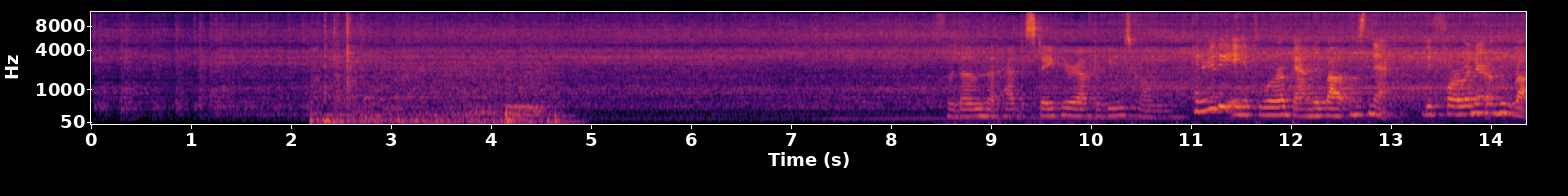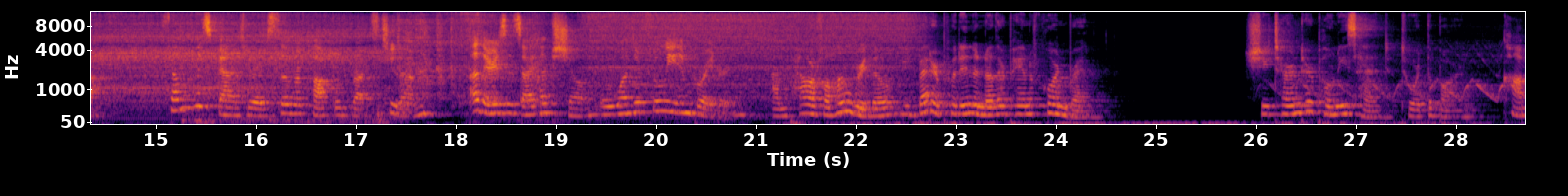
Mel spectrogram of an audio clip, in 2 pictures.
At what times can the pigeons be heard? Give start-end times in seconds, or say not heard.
2.1-4.8, 15.2-17.3.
